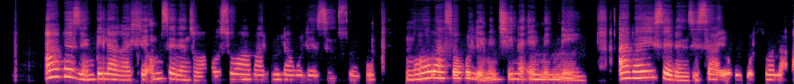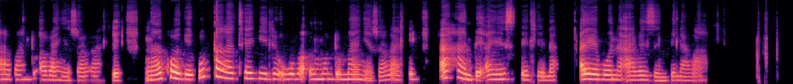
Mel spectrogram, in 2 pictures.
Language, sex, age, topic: North Ndebele, female, 36-49, health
